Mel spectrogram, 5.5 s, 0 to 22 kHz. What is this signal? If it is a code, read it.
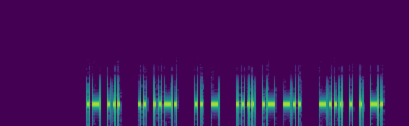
Morse code, heard as a keyed tone, about 34 wpm, 700 Hz. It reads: AS IF IT HAD BEEN
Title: Sets of 5 Words Encore2 35wpm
